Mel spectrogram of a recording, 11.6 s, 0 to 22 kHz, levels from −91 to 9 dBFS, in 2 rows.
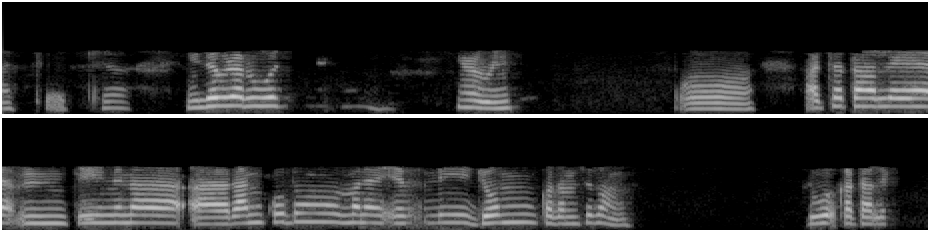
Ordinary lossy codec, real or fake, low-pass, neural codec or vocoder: MP3, 24 kbps; fake; 3.6 kHz; codec, 44.1 kHz, 7.8 kbps, DAC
